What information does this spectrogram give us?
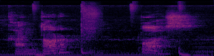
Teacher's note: So post, the way you pronounce it in Bahasa is very simple. Just get rid of the T.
